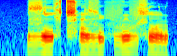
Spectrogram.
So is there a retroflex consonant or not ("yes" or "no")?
yes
